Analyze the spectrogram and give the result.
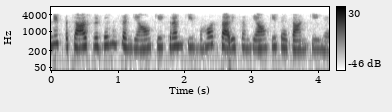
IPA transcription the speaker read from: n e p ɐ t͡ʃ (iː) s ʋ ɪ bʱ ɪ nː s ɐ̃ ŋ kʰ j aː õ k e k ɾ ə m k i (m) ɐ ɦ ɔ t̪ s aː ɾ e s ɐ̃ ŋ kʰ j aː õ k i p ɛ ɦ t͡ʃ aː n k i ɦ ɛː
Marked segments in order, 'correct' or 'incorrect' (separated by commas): incorrect, incorrect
